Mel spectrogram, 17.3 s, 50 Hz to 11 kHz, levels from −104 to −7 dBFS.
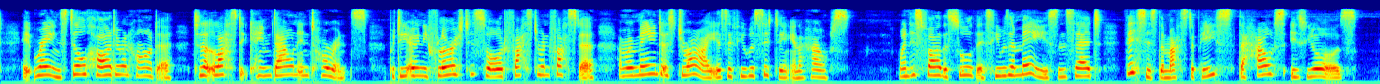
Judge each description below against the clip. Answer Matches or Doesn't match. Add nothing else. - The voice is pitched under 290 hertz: Doesn't match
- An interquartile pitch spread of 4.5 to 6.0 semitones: Doesn't match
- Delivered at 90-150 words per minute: Doesn't match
